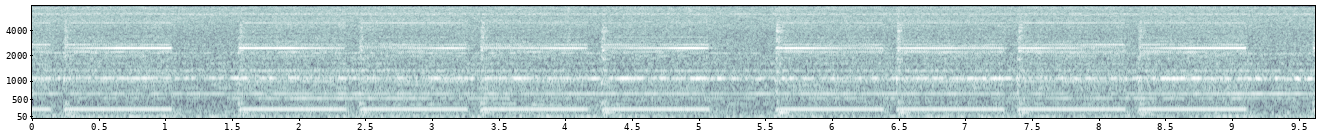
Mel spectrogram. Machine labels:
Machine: slide rail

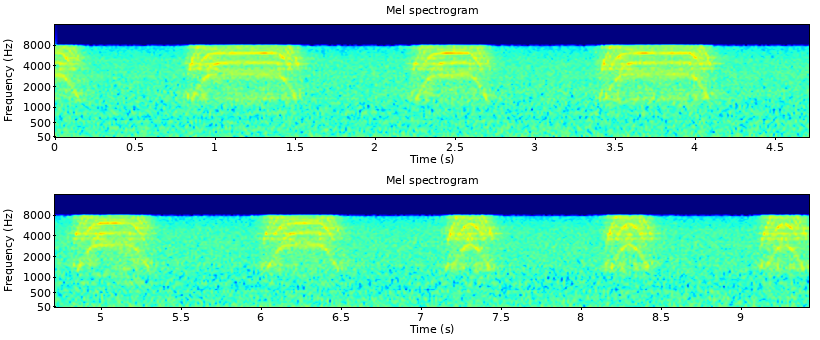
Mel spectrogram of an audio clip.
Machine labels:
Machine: slide rail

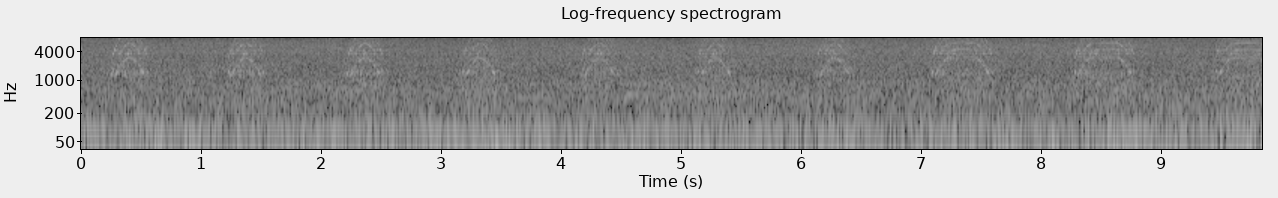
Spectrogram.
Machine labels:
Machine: slide rail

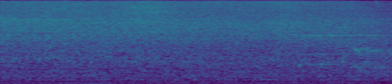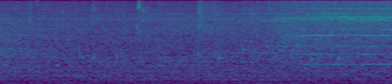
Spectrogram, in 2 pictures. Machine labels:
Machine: pump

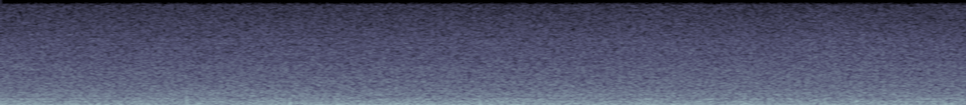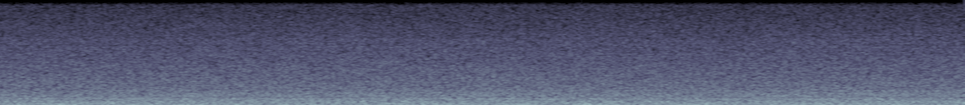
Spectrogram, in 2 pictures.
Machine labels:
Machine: fan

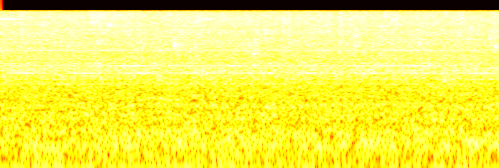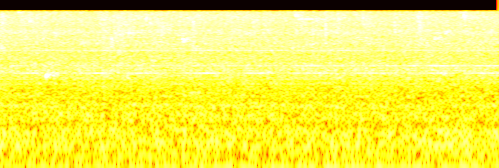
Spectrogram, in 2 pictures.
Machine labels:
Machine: pump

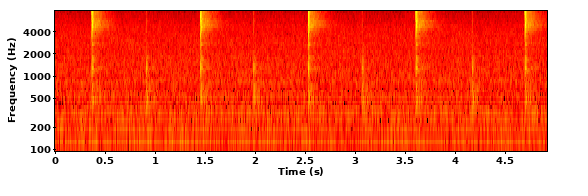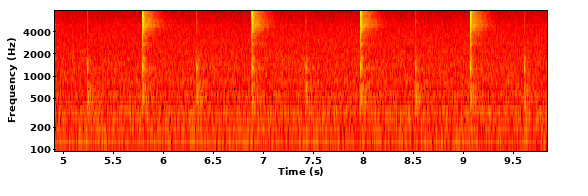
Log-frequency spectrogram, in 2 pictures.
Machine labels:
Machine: valve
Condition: normal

